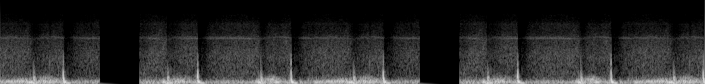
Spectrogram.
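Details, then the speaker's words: Repeating heartbeat through a stethoscope, with a short soft whooshing murmur just after the first heart sound that fades early in systole: an early systolic murmur. "This is the Early Systolic Murmur"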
